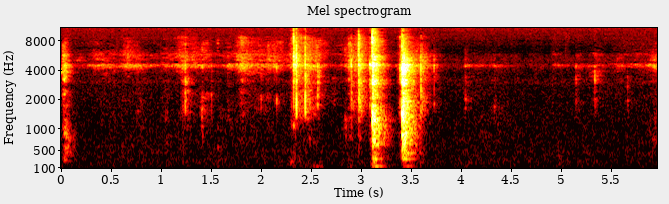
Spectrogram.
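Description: Clicks and knocks in a small room after the tape playback has stopped: a click right at the start, a few light ticks, then two loud knocks a third of a second apart about three seconds in, with a faint steady high whine underneath.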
